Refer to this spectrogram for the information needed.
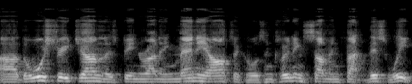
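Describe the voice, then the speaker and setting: A man with an English accent, medium pitch, ordinary pitch variation and a bright, sharp tone. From England. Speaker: economics professor. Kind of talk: lecture. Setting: webinar via webcam.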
